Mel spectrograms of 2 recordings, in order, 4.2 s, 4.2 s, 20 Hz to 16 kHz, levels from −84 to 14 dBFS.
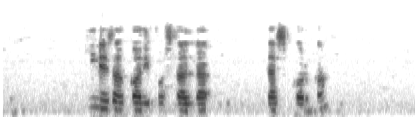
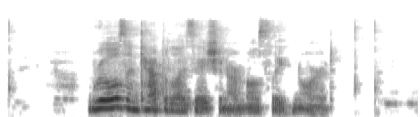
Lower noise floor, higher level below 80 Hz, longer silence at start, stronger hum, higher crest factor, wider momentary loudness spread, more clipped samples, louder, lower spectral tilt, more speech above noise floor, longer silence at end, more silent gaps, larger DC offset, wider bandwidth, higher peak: first, -65 dBFS vs -55 dBFS; about the same, -66 dBFS vs -64 dBFS; about the same, 0.9 s vs 0.9 s; neither; about the same, 20 dB vs 18 dB; second, 11 LU vs 15 LU; neither; about the same, -17 LUFS vs -18 LUFS; second, -2 dB/octave vs -6.5 dB/octave; first, 48 dB vs 37 dB; about the same, 0.9 s vs 0.9 s; neither; neither; second, 7.8 kHz vs 9.2 kHz; about the same, -2 dBFS vs -2 dBFS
